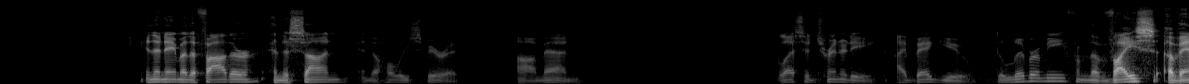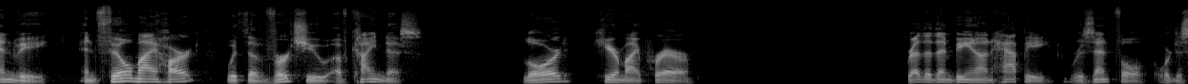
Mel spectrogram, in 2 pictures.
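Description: From 7.77 to 11.15 s there's automatic gain rising: the AGC judged the input too quiet and crept up about 6 dB, so voice and room noise swell together.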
